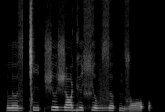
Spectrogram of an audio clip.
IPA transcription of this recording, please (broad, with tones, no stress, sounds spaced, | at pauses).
l ə˧˩ z ǀ i˧ ʔ ʃ ə˥ ʒ ɑ˥ ɡʲ ə˥˧ ɕ ə˥˧ v z ə˥ ʔ n z ɔ˩˧ ʔ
